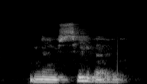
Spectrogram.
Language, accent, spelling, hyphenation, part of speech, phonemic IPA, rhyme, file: English, Southern England, nocebo, no‧ce‧bo, noun, /nəʊˈsiː.bəʊ/, -iːbəʊ, LL-Q1860 (eng)-nocebo.wav
- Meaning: A substance which a patient experiences as harmful due to a previous negative perception, but which is in fact pharmacologically (medicinally) inactive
